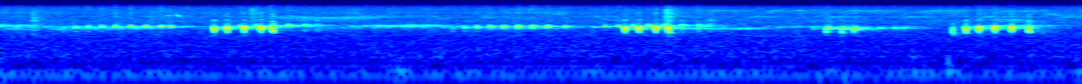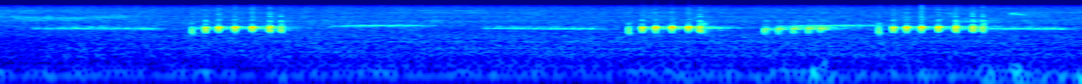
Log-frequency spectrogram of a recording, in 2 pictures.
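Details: In Sanzen-in temple's Shuhekien Japanese garden, Ohara, Kyoto, frogs call in alternation. Brief rattling pulse bursts mix with longer clear whistled tones at roughly the same pitch, spaced about one to two seconds apart.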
